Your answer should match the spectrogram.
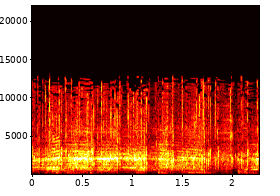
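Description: Audience applauding: many hands clapping steadily, with crowd voices mixed in.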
